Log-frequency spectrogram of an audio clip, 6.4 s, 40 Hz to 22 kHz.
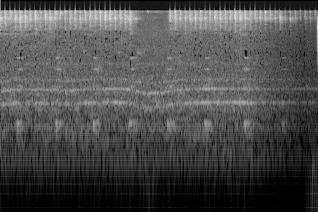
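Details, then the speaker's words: Steady electronic tones with soft pulsing beeps, about 79 a minute, from a phaco machine in quadrant removal mode. Fragments are emulsified at very low power during cataract surgery on a 70-year-old man with a mature white cataract. "now switching to the quadrant removal mode again using very low power each fragment is pulled out of the bag and emulsified at the level of the excess margin"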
